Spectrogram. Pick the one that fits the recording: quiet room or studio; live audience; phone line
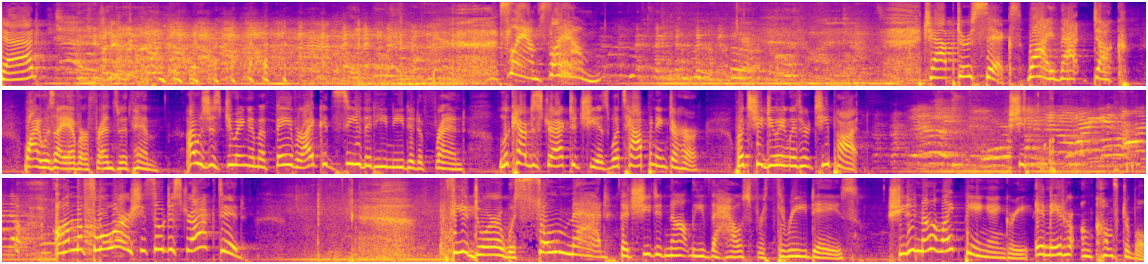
live audience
